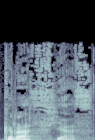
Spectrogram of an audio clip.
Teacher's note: Also die Zunge zwischen die Zähne, gracias. In Lateinamerika sagt man einfach nur ein S-Laut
